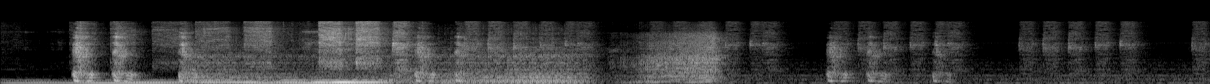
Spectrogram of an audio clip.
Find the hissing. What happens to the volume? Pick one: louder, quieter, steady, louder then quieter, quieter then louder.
louder then quieter.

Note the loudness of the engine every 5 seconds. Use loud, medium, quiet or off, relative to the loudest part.
medium, loud, off.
